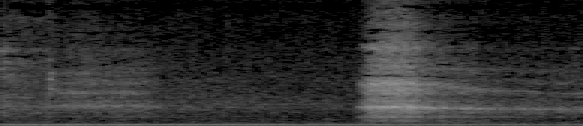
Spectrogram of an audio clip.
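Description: One deep breath is drawn in and let out near the microphone, a soft airy rush over a steady low background hum, with no talking.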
